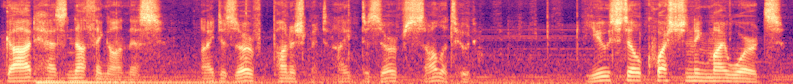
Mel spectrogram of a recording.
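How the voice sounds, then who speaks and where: Guy doing a grim blind old woman in a game, short broken phrases, slow with soft music under it. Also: lightly acted. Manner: terse broken phrasing, low and heavy. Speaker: game character reading a blind mute woman's chalkboard.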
